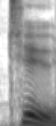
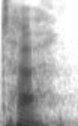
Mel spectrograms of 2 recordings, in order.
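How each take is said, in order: First: The word has a full, strong vowel. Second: The word has a weak, reduced schwa vowel. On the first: "it's in the strong form" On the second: "the reduced ter"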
